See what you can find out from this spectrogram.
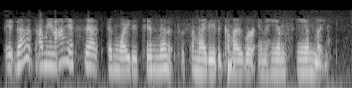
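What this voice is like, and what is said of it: Southern US accent. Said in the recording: “I love your southern accent.”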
